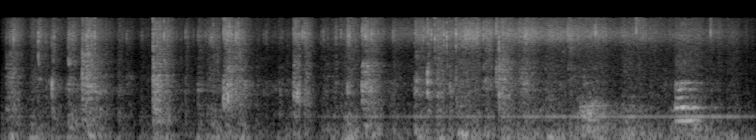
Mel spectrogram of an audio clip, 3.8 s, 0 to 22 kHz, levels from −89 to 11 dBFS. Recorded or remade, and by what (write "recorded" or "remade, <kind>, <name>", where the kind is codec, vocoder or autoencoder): recorded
